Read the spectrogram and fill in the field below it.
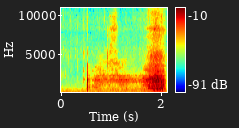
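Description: A short sharp puff, then a breathy, raspy exhale that swells before ending in one loud, harsh cough blasting straight into the microphone.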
